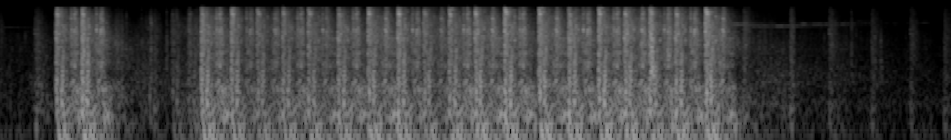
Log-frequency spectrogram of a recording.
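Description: An assault rifle fires rapid automatic bursts.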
